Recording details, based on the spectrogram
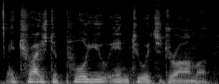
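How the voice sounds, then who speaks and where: Low-voiced older man telling easy stories. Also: moderate pace, a little mellow. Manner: easygoing, rambling storyteller. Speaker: co-host. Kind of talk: casual chat. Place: in bed on vacation.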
